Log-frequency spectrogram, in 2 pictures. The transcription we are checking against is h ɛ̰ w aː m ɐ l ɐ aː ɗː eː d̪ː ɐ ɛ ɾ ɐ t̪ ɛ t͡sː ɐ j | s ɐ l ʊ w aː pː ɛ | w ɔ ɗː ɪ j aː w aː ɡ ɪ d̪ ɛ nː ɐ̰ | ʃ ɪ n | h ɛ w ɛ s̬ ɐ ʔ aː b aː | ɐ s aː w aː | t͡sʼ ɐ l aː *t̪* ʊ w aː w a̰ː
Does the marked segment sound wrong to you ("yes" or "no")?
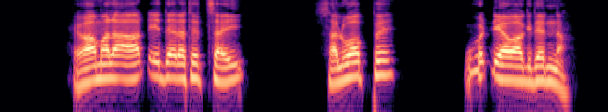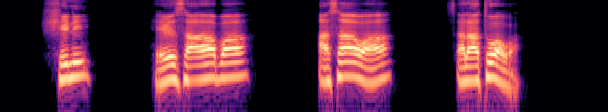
no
